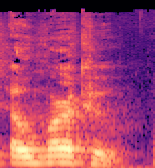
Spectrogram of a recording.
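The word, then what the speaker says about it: Ó Murchú: It's Omurku. – Omurku, okay. – So it looks like Omurchu.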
